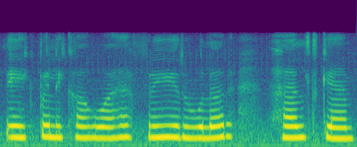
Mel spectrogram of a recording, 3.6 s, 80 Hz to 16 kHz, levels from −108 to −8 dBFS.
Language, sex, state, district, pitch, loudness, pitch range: Hindi, female, Uttar Pradesh, Lalitpur, 255 Hz, -14 LUFS, 250-260 Hz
